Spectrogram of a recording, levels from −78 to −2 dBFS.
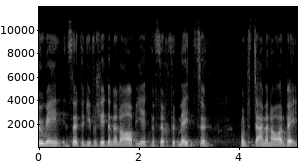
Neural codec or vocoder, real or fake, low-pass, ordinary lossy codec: autoencoder, 22.05 kHz, a latent of 192 numbers a frame, VITS, trained on one speaker; fake; 9.9 kHz; Opus, 24 kbps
